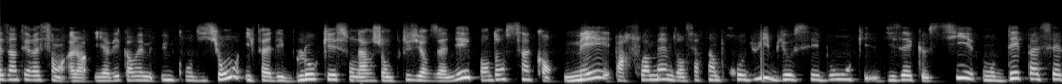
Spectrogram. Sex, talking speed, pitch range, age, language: female, 190 wpm, 175-230 Hz, 40-59, French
